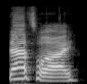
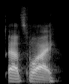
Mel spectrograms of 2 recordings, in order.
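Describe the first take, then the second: First: Emphatic realisation. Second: Said in the usual way. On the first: Real, not acted. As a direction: punch it up as a discovery. Repeats remark with emphasis.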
